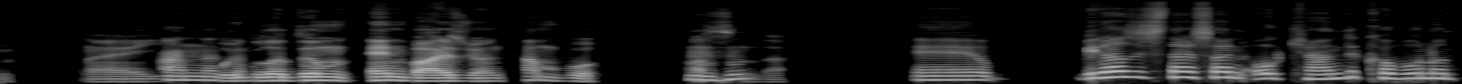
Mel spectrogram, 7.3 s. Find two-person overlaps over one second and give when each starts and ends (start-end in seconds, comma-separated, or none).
none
